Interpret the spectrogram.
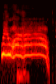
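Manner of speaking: very high shouted demand; desperate shout. Retold or imitated. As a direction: yell to escape. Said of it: "And we're like".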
